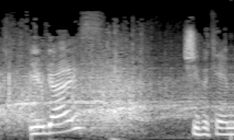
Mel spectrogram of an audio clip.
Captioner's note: cheering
